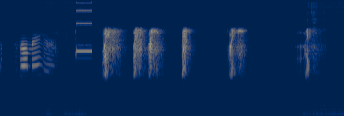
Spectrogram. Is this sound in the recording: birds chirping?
no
